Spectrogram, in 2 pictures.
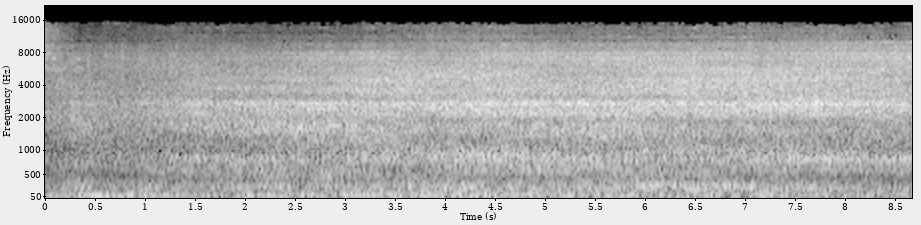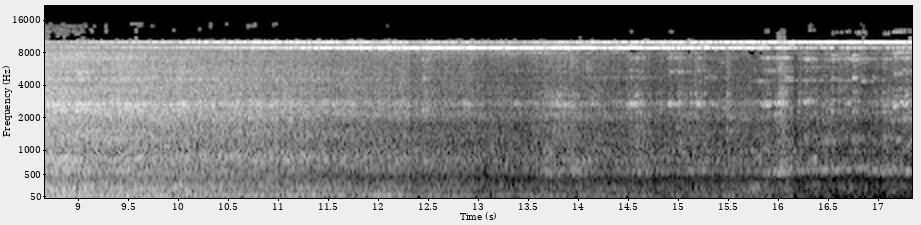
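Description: Intermodal freight train of container and swap-body wagons rolling past close by, its wheels rumbling on the rails. About halfway through the rumble drops as the train slows, and a high, steady wheel squeal sets in, with scattered clanks near the end.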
